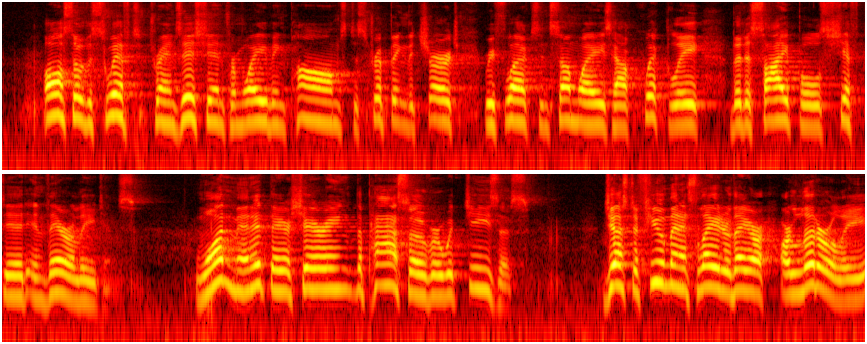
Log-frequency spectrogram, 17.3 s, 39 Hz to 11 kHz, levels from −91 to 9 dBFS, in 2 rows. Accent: American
